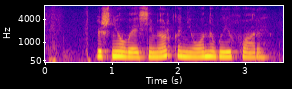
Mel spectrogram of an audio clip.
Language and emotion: Russian, neutral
